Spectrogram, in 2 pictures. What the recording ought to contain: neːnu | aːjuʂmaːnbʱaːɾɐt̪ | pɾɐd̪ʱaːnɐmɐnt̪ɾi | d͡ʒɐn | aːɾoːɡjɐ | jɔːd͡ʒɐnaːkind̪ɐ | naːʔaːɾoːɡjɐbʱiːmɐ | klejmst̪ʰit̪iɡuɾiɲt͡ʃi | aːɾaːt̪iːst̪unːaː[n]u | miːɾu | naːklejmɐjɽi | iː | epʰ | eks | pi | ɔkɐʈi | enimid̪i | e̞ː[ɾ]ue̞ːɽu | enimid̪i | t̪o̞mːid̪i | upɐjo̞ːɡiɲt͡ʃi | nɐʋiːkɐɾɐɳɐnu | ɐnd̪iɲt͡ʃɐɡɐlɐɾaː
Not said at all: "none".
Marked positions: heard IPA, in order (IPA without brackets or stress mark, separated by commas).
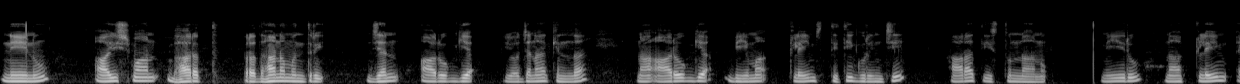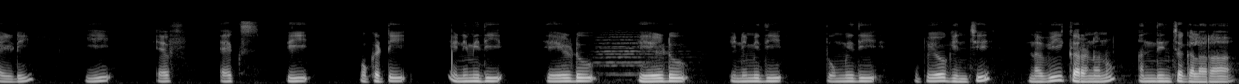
n, ɽ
